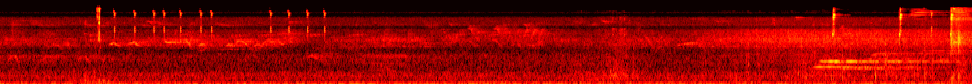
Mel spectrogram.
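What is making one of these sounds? Soft electronic menu beeps tick as selections change.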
